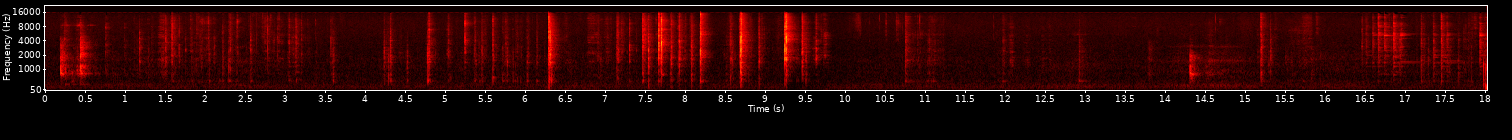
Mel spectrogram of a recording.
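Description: Light metallic clicks and taps of a small tinplate toy bus body being handled and worked apart by hand. They come scattered, busiest between about six and ten seconds in.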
